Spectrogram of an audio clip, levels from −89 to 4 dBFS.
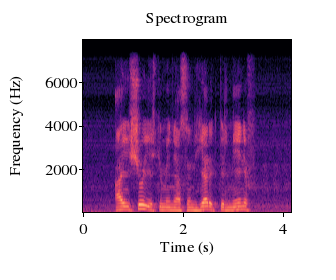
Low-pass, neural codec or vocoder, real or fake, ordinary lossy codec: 7.2 kHz; none; real; none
